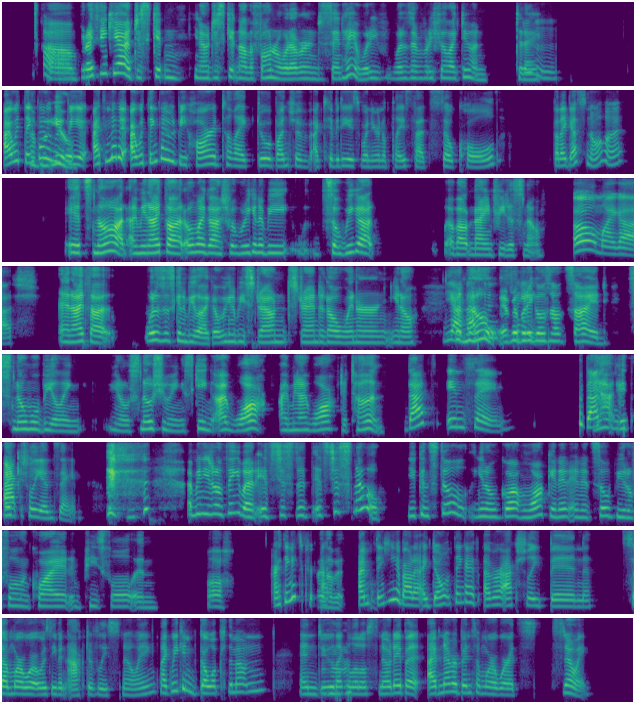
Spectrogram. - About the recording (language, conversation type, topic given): English, unstructured, What do you like doing for fun with friends?
- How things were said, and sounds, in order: tapping; chuckle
